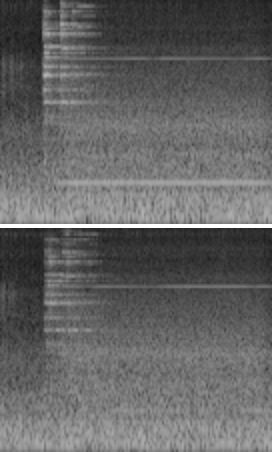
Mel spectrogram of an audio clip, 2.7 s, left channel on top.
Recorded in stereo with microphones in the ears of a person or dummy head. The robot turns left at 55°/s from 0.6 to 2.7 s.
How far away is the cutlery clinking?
About 5.5 m.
